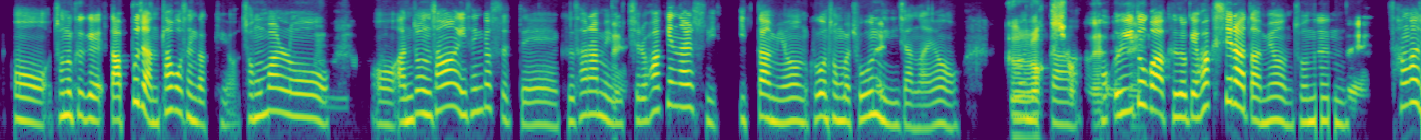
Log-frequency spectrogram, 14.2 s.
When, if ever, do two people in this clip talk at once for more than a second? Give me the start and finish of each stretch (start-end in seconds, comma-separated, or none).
10.1-11.5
